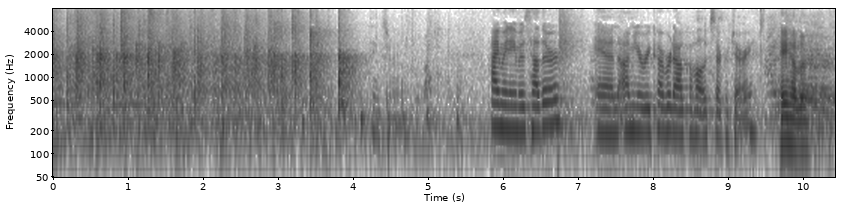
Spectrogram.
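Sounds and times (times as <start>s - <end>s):
audience applause at a recovery group meeting: 0.0s - 4.0s
speech: 5.9s - 10.4s.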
